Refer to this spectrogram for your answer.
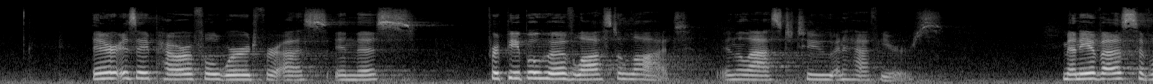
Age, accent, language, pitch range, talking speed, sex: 40-59, American, English, 205-250 Hz, 145 wpm, female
